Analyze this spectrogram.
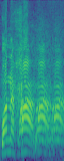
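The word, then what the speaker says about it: وانحر: ইন্না আতাইনাকাল কাউসার ফাসাল্লি লিরাব্বিকা ওয়ানহার, ওয়ানহার গায়হুতি, এই গলার ভেতর থেকে হেটা উচ্চারণ করবেন।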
